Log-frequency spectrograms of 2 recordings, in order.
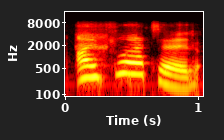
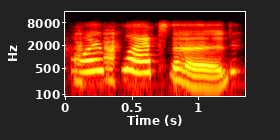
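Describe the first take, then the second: First: It is said in the speaker's normal accent. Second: It is said in a put-on Welsh accent.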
